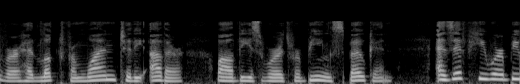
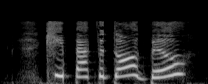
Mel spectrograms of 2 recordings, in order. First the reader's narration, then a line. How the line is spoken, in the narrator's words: cried Nancy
